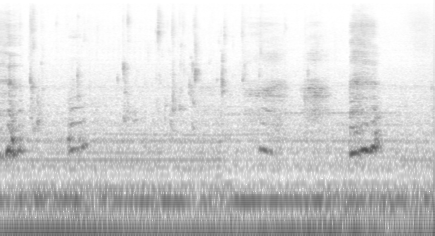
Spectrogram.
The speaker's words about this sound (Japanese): 今お水の音が鳴るくらい頑張って触ってる。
